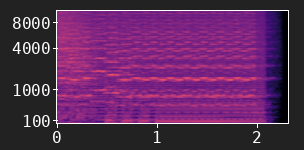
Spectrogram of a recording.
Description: Jingle ~ Dreadful Curse; Shining Force Resurrection of the Dark Dragon Original Sound

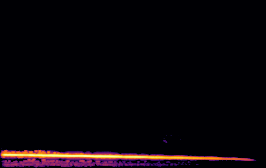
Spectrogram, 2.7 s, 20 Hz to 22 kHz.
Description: Fall whistle; friday the 13th killer puzzle

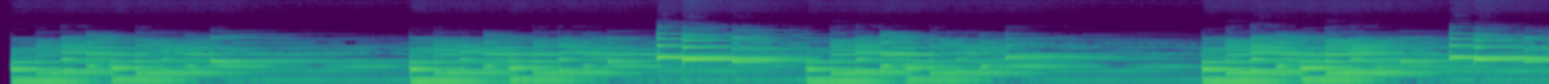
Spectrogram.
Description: Rainbow Magic Duet, vocal

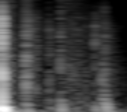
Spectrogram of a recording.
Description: stone land; Scrat

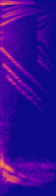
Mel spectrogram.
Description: Win Close; hatsune miku the planet of wonder and fragments of wishes; switch windows xbox one

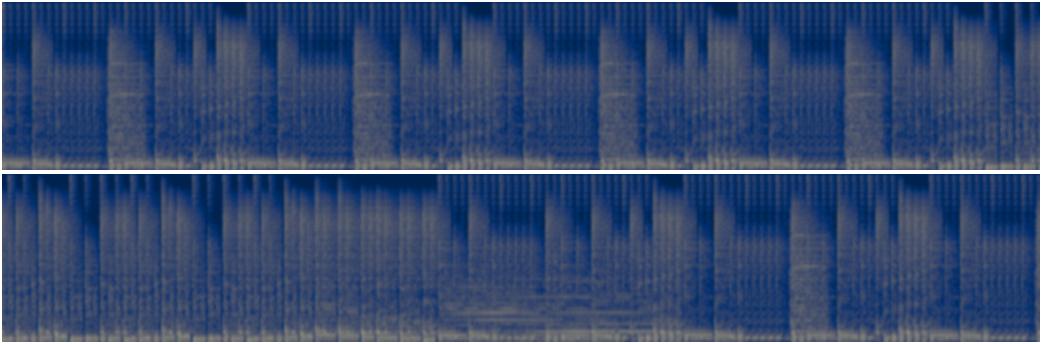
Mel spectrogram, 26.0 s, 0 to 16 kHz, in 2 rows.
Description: Power Up; GP-1 Part II; SNES

